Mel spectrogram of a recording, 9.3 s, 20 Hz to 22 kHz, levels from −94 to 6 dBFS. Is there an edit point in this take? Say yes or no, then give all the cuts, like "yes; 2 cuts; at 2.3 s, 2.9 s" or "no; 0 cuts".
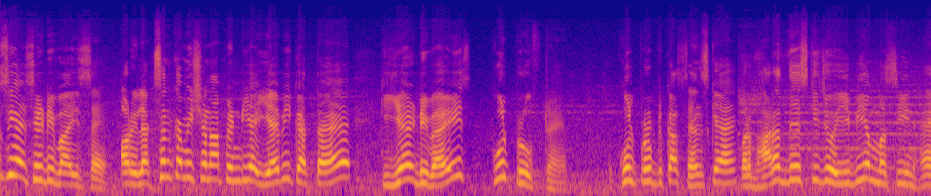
yes; 2 cuts; at 1.1 s, 7.4 s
